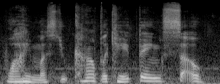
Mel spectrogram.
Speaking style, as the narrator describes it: She cried

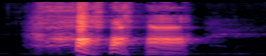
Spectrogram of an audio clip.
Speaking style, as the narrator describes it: laughed the doctor thoughtfully

